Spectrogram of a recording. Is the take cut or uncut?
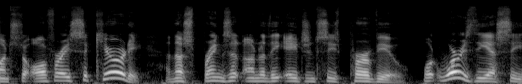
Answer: cut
